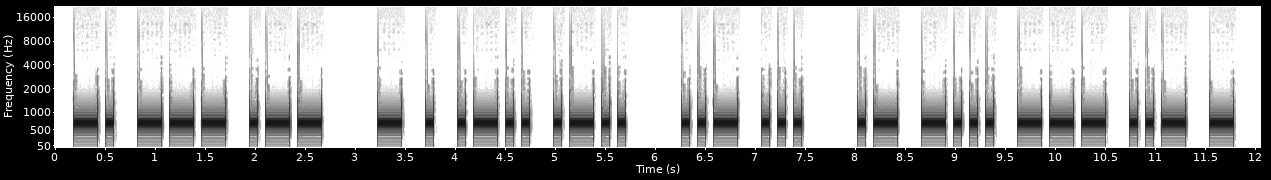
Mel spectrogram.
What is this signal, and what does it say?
Morse code, heard as a keyed tone, about 15 wpm, 700 Hz. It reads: NOW TELL US ABOUT
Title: Sentences from Top 600 Words 15wpm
